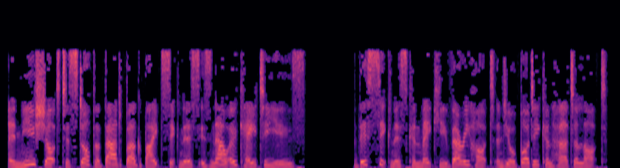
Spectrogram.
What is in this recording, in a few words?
English Newsroom Beginner SLOW Reading; New shot to stop bad bug bite sickness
